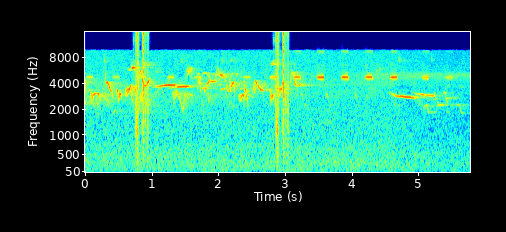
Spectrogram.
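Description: Several small birds chirping and twittering, with one bird repeating a short high note about three times a second in the second half. Two brief sharp clicks stand out, about a second in and about three seconds in.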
